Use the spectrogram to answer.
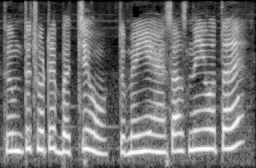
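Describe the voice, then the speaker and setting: A woman voicing a gentle, wounded older man who speaks softly, reassuring and teasing. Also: high-pitched, fairly even intonation, quick pace, close to an everyday voice. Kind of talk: Hindi fan-fiction reading.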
